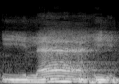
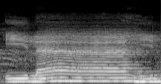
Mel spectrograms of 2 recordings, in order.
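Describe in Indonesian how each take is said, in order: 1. Vokal 'la' ditahan selama dua harakat. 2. Vokal 'la' ditahan terlalu panjang. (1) "dua harokat" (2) "nah terlalu panjang ya"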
